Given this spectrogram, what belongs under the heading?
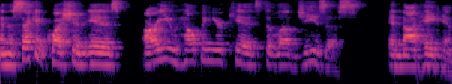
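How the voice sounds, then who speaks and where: This man speaks at a very slow pace. His pitch sits fairly high with ordinary variation. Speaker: guest speaker on parenting. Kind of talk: lecture. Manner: intense.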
